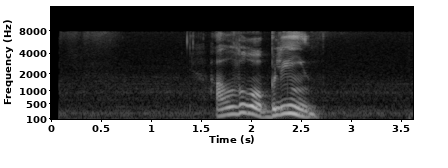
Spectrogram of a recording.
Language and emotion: Russian, angry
